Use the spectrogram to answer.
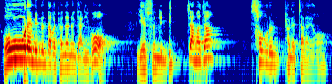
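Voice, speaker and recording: A male pastor preaching a church sermon, repeating phrases and asking the congregation questions, moving between loud exclamations and quiet asides. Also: on the high side, very animated, unhurried. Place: church sanctuary during a weekday service.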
